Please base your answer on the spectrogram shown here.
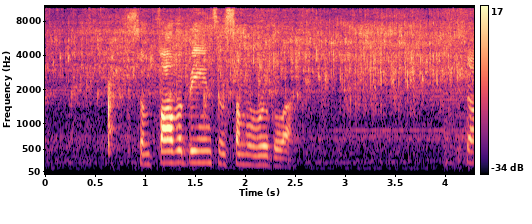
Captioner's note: sizzling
